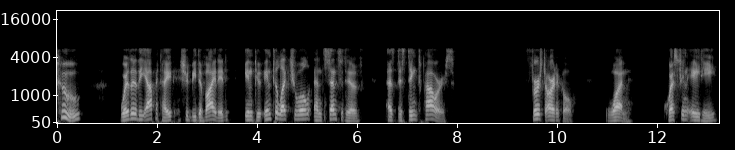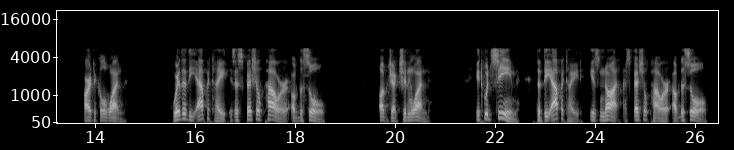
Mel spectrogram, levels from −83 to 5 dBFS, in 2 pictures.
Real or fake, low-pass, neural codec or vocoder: fake; 5.4 kHz; codec, 24 kHz, 6 kbps, HILCodec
